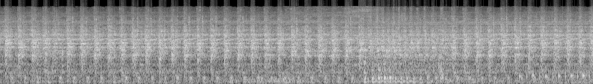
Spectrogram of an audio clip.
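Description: A small engine runs with a sharp, popping beat about four times a second, misfiring and uneven.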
